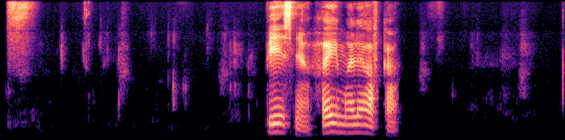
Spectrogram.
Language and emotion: Russian, positive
